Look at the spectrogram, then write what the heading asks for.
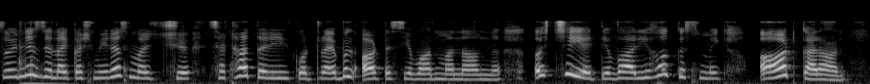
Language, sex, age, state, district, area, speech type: Kashmiri, female, 18-30, Jammu and Kashmir, Budgam, rural, spontaneous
